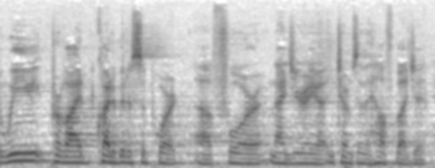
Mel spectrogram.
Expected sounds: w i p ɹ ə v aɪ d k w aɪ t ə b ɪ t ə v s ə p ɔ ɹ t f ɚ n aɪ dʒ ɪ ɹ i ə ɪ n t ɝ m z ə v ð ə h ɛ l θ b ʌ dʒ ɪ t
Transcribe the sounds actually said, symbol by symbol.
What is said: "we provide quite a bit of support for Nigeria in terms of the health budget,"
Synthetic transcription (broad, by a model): w i p ɹ ə v aɪ d k w aɪ t ə b ɪ t ə v s ə p ɔ ɹ t f ɚ n aɪ dʒ ɪ ɹ i ə ɪ n t ɝ m z ə v ð ə h ɛ l θ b ʌ dʒ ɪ t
